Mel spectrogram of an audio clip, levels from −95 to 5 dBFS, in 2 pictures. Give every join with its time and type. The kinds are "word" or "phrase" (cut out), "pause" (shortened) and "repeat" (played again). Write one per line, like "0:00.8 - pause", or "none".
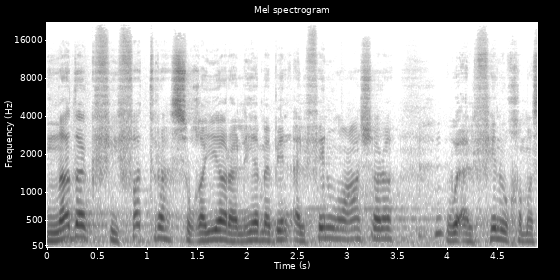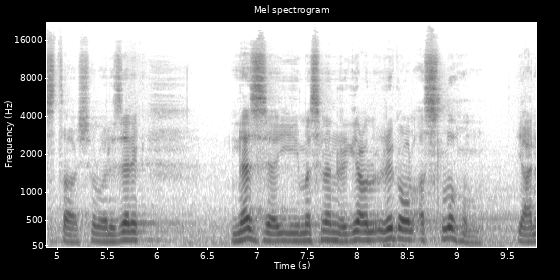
none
